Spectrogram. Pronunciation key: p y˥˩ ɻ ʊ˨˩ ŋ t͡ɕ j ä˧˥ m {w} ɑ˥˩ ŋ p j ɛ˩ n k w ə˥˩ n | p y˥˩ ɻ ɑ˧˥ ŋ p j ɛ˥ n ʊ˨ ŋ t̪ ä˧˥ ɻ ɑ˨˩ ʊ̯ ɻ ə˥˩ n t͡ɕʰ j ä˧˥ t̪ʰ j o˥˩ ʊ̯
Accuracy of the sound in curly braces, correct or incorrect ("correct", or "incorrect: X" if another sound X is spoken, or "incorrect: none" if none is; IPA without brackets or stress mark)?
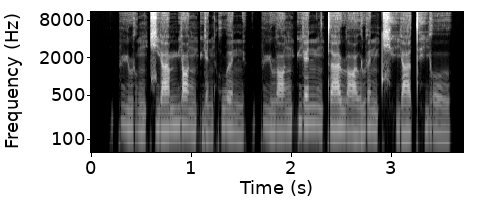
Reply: incorrect: j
